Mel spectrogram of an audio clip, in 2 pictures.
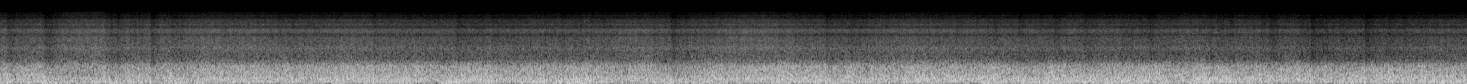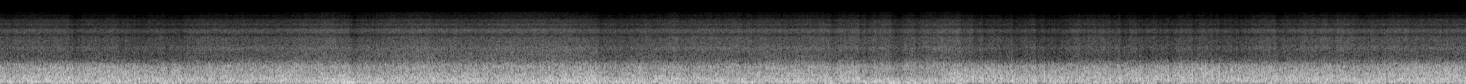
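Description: Steady, loud wind rush buffeting the microphone of a motorcycle-mounted camera at road speed, with no breaks or sudden sounds.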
